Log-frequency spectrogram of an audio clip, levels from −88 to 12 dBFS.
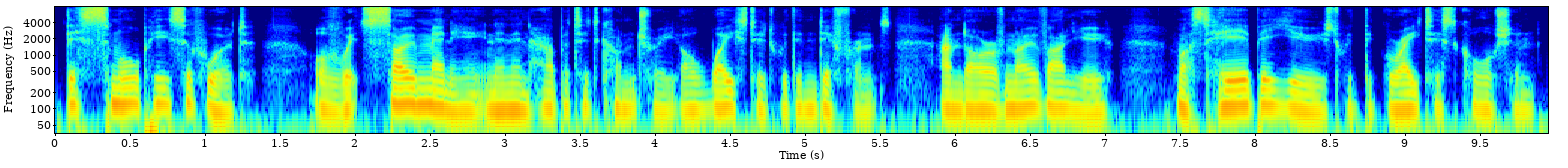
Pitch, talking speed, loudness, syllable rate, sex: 100 Hz, 180 wpm, -23 LUFS, 5.5 syllables/s, male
